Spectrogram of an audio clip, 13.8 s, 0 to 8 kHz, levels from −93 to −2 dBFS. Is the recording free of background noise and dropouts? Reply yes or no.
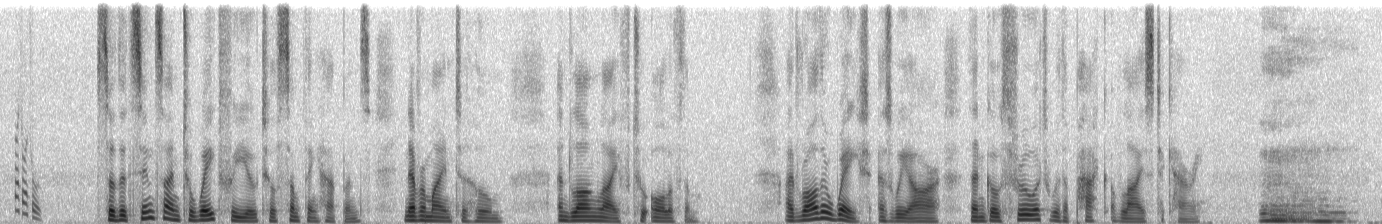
no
